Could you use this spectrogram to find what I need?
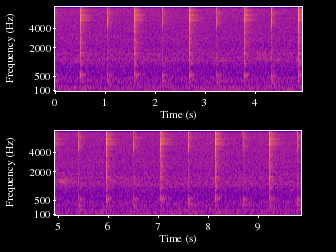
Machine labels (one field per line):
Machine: valve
